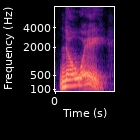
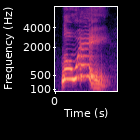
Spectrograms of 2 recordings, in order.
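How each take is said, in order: First: It is said plainly, just reporting. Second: It is said dramatically, with indignation.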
